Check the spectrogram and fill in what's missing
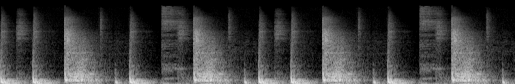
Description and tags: hip hop 5
beat rework with fl studio sequencer and slicex vst + a additional snare. 93 bpm.
Adobe audition for reverb
beat for sampler mpc,sp,...
downtempo, loops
